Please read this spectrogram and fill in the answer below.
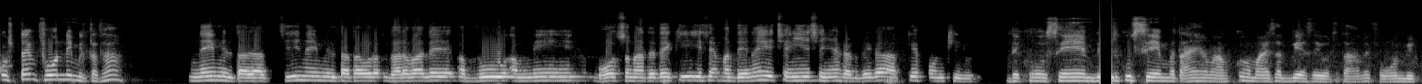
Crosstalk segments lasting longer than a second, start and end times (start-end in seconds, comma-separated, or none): none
